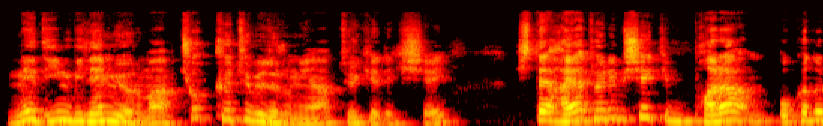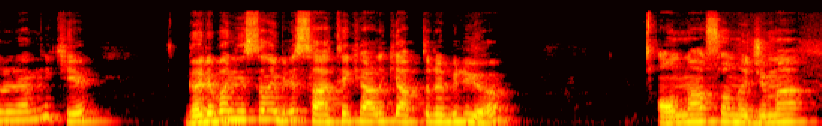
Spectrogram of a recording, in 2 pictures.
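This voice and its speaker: A young man ranting in casual slangy talk to his livestream viewers, exasperated. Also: sits high.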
